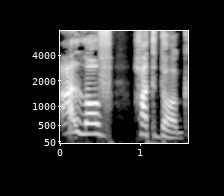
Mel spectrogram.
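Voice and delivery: exaggerated, overdone Italian accent. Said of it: "sounds totally like somebody imitating a bad Italian accent".

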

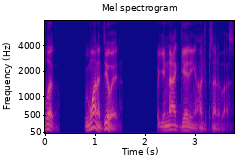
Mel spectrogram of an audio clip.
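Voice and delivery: ordinary talk

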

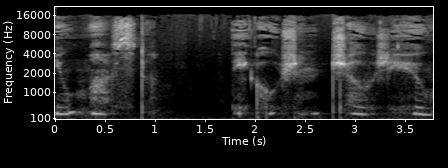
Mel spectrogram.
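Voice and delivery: frail, weak, feeble voice. Narrator voicing Grandma, sick in bed, speaking to Moana in a weak voice. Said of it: "Grandma said in a weak voice".

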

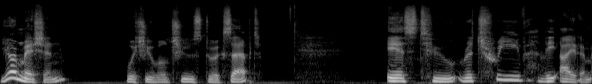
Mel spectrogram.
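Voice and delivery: mechanical, robotic computer announcer voice. Describing a game, imitating the game's AI voice. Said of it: "the AI voice goes like".

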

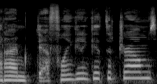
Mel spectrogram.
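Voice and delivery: speaking quietly and softly. Admitting a plan the girlfriend shouldn't hear, speaking quietly. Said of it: "quietly 'cause I don't want my girlfriend to hear".

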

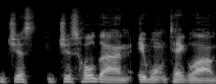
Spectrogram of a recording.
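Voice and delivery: plain

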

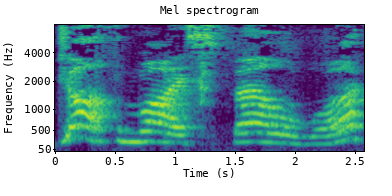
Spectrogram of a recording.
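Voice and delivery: huge, deep, booming voice of a great beast. Describing a game scene, a character casts an untried spell in a deep, booming voice. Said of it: "this kind of deep, booming voice says".

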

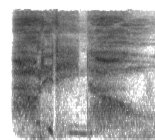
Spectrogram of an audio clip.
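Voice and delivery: hushed, slow, drawn-out, terrified whisper. Narrator voices the dead man's widow addressing the player, whispered. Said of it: "You see the widow of the dead man, Mrs. Fayette".

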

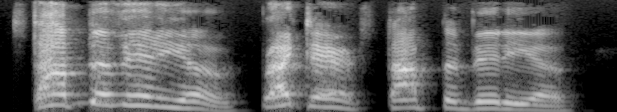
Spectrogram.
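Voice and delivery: high, half-voiced, mild yell. Retelling how John screamed to stop a wrestling video, imitating John screaming. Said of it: "And John screamed".

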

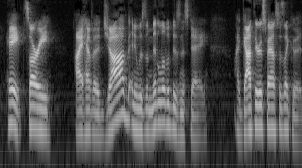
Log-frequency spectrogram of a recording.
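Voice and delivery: ordinary talk, nothing marked

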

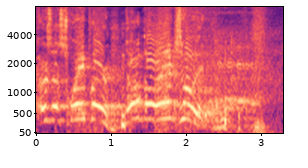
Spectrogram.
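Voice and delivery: very high, slow screaming. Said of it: "he's screaming at me".

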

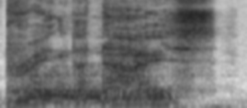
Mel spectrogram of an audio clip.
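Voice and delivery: botched, rough, failed death metal growl. Announcing the tour name, trying an attempted death metal voice. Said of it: "trying to say it in kind of a death metal voice".

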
